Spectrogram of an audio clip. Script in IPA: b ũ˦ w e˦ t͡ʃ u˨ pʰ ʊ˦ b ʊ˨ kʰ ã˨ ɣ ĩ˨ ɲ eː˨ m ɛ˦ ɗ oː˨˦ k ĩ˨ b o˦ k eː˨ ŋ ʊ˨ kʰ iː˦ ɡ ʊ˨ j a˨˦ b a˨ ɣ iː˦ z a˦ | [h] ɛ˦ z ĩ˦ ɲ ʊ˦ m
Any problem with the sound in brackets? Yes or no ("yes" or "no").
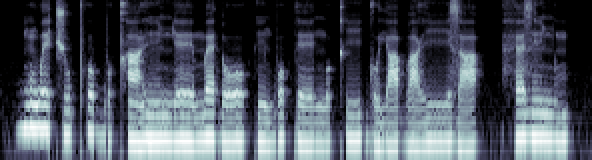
no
